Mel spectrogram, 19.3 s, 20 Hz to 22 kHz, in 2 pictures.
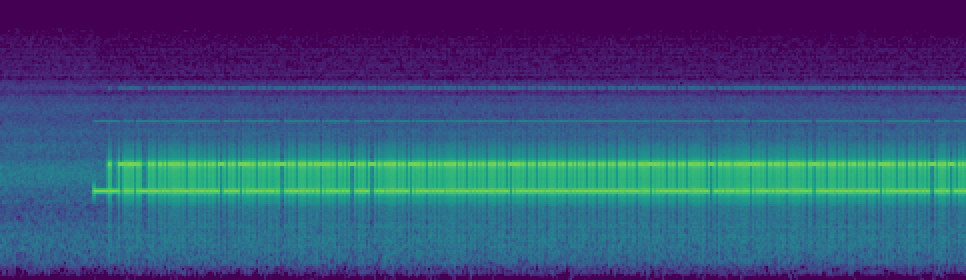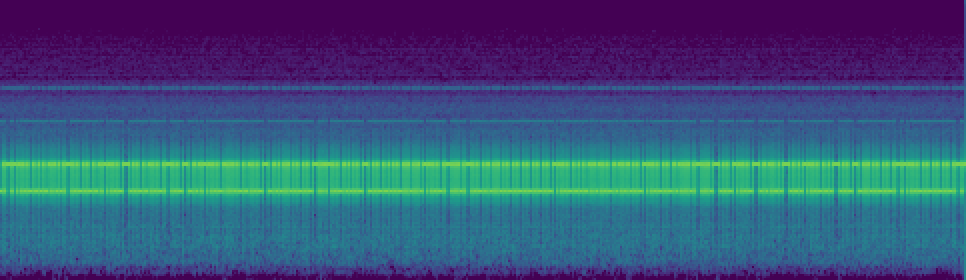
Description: RTTY (75 baud, 850 Hz shift), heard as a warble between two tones, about 1900 Hz centre. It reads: 04619 27568 05576 07606 26064 49874 84362 05693 17037 57398 47906 09166 36326 17882 86365 58151 15963 …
